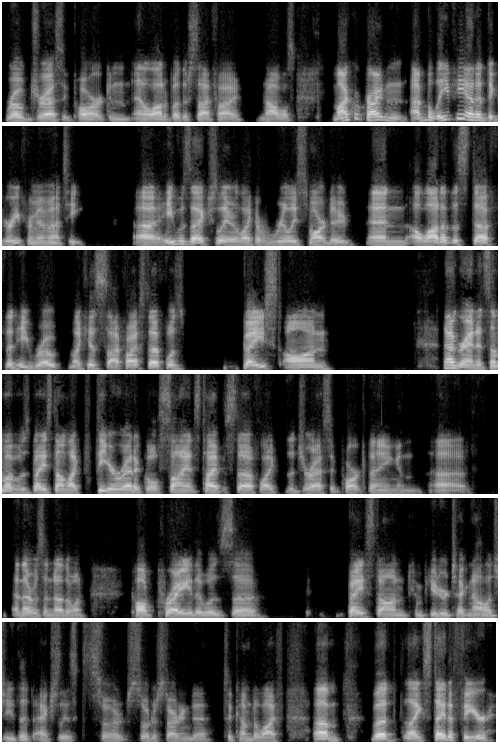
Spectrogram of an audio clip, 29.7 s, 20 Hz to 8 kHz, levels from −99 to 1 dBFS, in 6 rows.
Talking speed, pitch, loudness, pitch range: 205 wpm, 120 Hz, -25 LUFS, 115-130 Hz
